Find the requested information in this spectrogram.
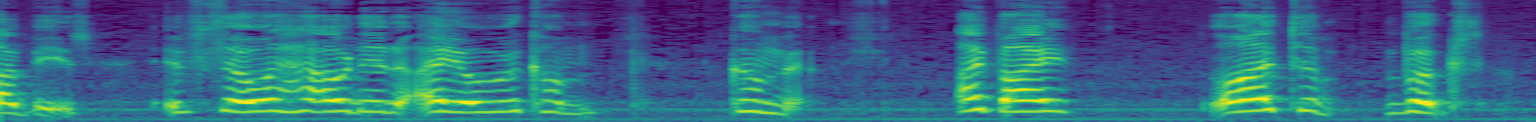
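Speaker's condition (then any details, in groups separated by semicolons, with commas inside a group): Quadriplegic cerebral palsy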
